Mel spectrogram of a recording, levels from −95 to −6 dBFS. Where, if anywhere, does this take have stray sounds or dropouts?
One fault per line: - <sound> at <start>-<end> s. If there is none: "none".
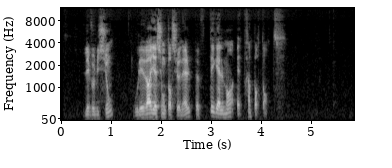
none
